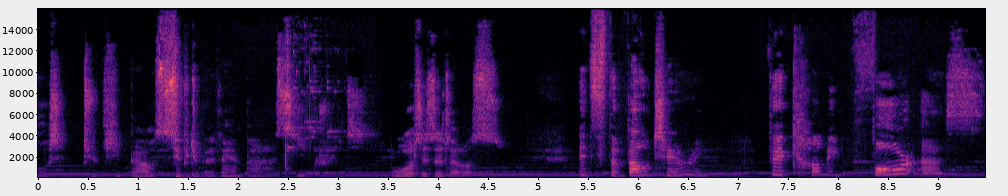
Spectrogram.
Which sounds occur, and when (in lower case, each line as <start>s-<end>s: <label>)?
0.0s-0.3s: man speaking
0.0s-9.4s: conversation
0.0s-9.4s: music
0.4s-3.4s: man speaking
3.5s-4.6s: man speaking
5.0s-5.2s: breathing
5.4s-6.7s: female speech
7.0s-7.1s: breathing
7.3s-8.0s: female speech
8.4s-9.4s: female speech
